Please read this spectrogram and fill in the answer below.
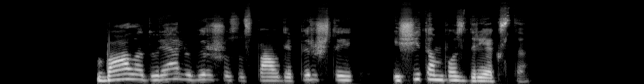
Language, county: Lithuanian, Telšiai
